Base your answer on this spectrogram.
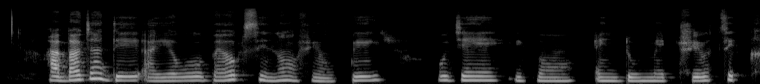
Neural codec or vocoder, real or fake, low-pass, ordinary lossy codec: codec, 44.1 kHz, 2.6 kbps, SNAC; fake; 14.4 kHz; none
